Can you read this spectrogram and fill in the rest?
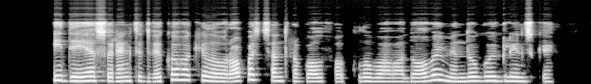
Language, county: Lithuanian, Kaunas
